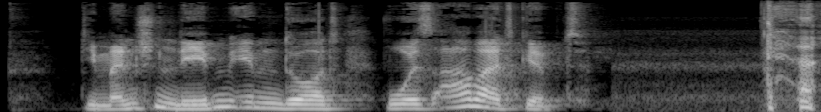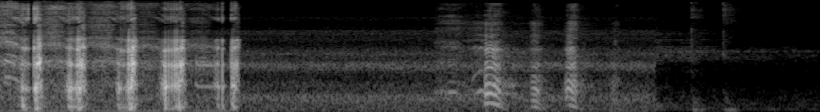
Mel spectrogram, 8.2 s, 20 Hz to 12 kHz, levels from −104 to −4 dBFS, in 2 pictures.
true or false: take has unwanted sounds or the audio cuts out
true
